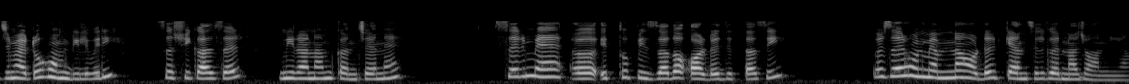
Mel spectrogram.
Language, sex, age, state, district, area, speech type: Punjabi, female, 18-30, Punjab, Tarn Taran, rural, spontaneous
